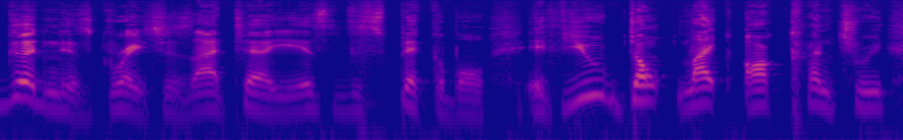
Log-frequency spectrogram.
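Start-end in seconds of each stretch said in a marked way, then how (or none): none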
